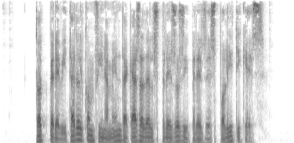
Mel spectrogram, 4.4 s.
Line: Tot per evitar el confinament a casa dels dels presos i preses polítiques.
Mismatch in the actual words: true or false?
true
